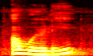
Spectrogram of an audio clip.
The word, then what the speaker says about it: hourly: Especially her words that begins with H, the consonant. So, all these words, air, honesty, hourly, all these words are voiced as though they begin with vowel.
